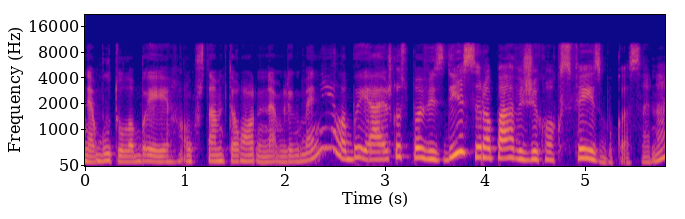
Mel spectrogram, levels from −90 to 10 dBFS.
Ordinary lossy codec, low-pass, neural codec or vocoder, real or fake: MP3, 96 kbps; 9.9 kHz; vocoder, 22.05 kHz, 80 mel bands, Vocos; fake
